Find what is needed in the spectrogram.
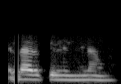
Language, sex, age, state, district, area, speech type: Tamil, female, 30-45, Tamil Nadu, Nilgiris, urban, conversation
